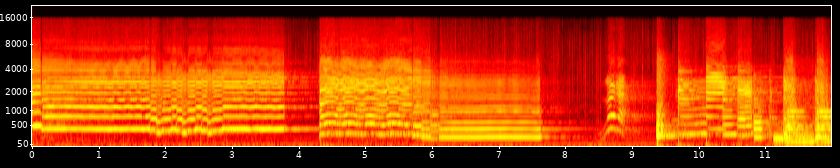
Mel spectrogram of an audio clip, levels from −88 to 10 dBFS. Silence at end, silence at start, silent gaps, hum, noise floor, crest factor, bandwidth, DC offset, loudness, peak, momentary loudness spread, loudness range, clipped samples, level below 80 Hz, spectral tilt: 0 s; 0 s; none; none; -40 dBFS; 16 dB; 16 kHz; 0.2%; -16 LUFS; -2 dBFS; 7 LU; 6 LU; under 0.1%; -44 dBFS; -3.5 dB/octave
